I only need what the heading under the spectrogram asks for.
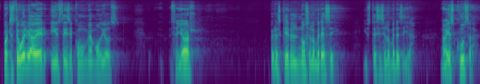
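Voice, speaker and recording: A man preaching a sermon, animated, moving from quiet asides to loud emphatic points. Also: on the high side, a little fast.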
